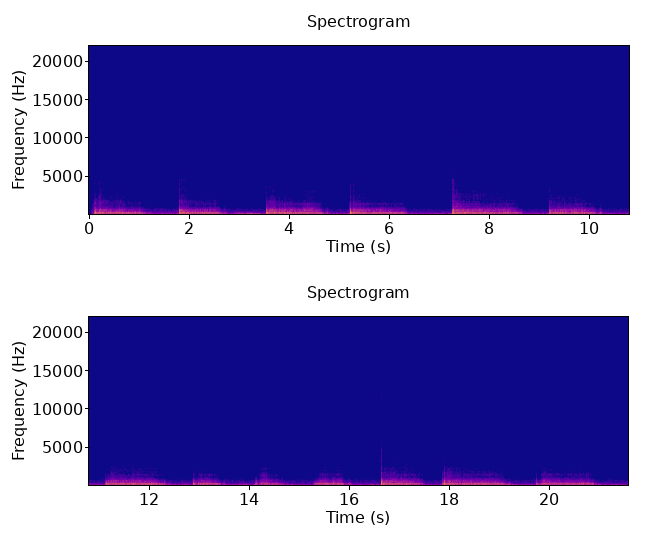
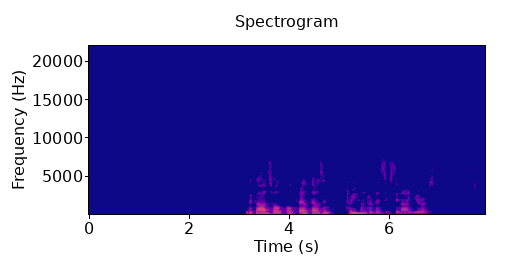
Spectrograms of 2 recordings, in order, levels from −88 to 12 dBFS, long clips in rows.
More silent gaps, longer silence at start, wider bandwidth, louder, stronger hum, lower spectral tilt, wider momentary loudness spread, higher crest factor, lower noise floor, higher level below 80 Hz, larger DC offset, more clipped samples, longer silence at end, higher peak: neither; second, 0.1 s vs 3.15 s; second, 3.4 kHz vs 7.2 kHz; first, -41 LUFS vs -46 LUFS; neither; first, -12 dB/octave vs -7.5 dB/octave; first, 24 LU vs 16 LU; first, 28 dB vs 22 dB; second, -61 dBFS vs under -90 dBFS; first, -54 dBFS vs -88 dBFS; neither; neither; second, 0.05 s vs 1.15 s; first, -12 dBFS vs -26 dBFS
